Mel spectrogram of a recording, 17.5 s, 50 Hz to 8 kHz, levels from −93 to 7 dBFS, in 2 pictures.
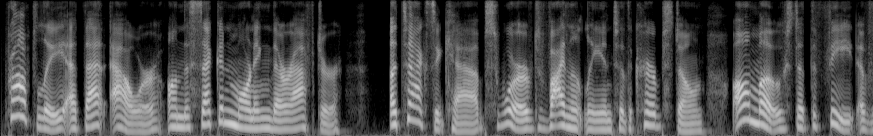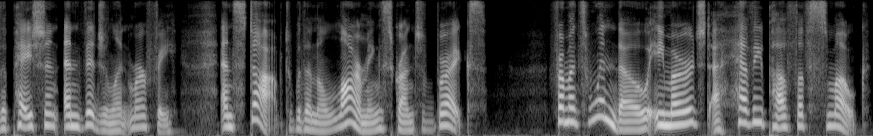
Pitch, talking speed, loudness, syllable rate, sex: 180 Hz, 150 wpm, -21 LUFS, 4.5 syllables/s, female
